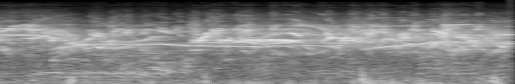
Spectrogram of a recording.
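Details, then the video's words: Oriental magpie-robin, called kacer, singing a fast, tight rolling stone style song while buffeted by strong wind: a dense, continuous stream of high whistles and twittering trills with long, steady whistled notes running through it. "KACER ROLLING STONE TAHAN BANTING"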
